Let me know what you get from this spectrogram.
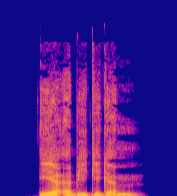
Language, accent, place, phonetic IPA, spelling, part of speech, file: German, Germany, Berlin, [ˈeːɐ̯ʔɛɐ̯ˌbiːtɪɡəm], ehrerbietigem, adjective, De-ehrerbietigem.ogg
- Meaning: strong dative masculine/neuter singular of ehrerbietig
